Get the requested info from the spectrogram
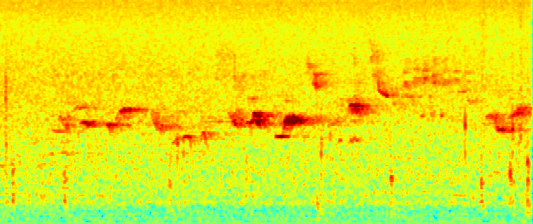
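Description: A songbird singing phrases of short whistled notes, loudest about four seconds in and starting again near the end, over a steady background hiss of outdoor ambience at a lake.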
